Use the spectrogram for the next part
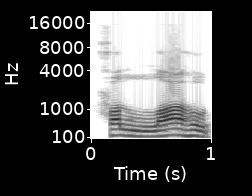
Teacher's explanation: پیچھے زبر آ گئی تو اللہ کا لام موٹا پڑھنا ہے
